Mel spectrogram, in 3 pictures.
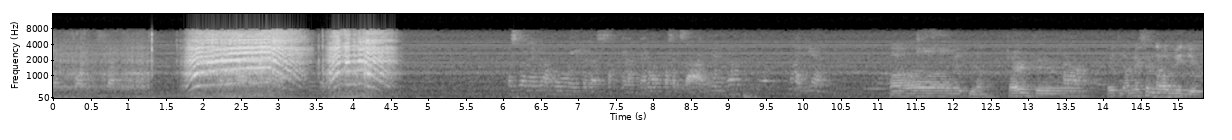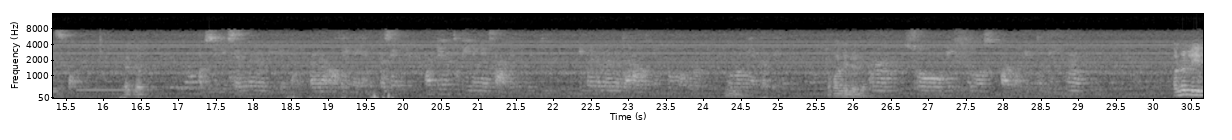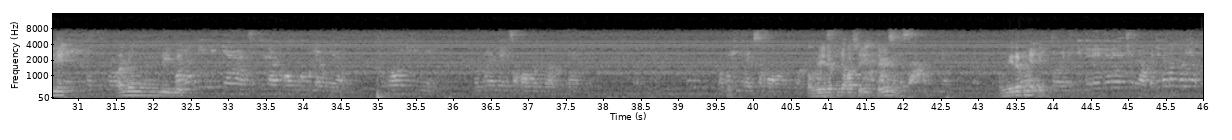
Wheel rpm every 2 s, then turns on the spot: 20, 100, 30, 0, 0, 0, 0, 0, 0, 0, 0, 0, 0, 0, 0, 0, 0, 0, 0, 0, 0, 0, 0.
none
